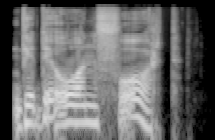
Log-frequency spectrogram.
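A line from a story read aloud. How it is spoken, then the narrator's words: Tired. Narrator (Russian): устало проговорила она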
